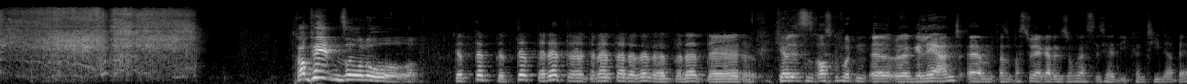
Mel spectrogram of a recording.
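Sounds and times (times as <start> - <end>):
person blowing nose: 0.0 - 2.2
speech: 3.0 - 11.8.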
